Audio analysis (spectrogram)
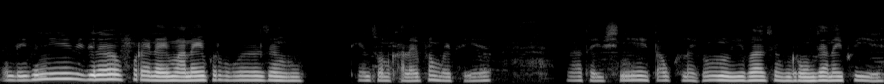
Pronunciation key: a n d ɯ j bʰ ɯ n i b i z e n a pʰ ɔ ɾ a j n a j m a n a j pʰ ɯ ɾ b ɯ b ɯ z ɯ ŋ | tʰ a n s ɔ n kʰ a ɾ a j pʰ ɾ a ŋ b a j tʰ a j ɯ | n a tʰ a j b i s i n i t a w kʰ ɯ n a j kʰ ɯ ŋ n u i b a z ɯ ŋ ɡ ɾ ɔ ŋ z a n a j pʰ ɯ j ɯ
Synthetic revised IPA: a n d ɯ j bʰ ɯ n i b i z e n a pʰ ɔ ɾ a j n a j m a n a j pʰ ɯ ɾ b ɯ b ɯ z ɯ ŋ | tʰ e n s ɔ n kʰ a l a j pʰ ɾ a ŋ b a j tʰ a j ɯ | n a tʰ a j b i s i n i t a w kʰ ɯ n a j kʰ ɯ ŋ n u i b a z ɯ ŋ ɡ ɾ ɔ ŋ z a n a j pʰ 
